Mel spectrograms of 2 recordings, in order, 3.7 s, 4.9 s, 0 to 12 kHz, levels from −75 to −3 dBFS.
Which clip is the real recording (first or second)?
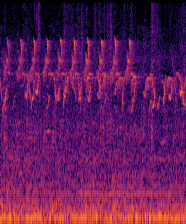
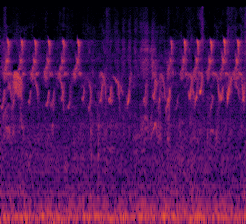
first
